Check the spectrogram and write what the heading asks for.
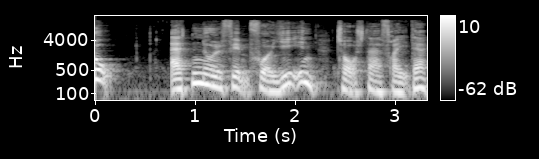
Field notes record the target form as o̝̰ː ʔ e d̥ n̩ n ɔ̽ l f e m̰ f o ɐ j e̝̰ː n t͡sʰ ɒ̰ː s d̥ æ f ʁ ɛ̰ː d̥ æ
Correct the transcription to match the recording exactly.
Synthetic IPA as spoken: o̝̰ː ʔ æ d̥ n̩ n ɔ̽ l f e m̰ f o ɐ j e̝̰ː n t͡sʰ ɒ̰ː s d̥ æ f ʁ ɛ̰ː d̥ æ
